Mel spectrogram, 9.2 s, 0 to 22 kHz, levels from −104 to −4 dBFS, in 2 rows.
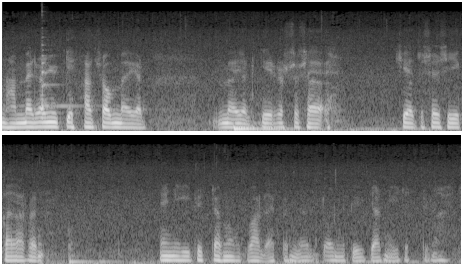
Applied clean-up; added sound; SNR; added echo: none; Bowed string instrument + Rain; 17 dB; none.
